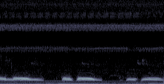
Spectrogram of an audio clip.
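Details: Stuttering coo of a wild spotted dove: drawn-out low hollow notes interrupted by short clipped ones, the phrase faltering in a broken rhythm, a faint constant hum in the background.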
